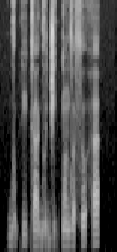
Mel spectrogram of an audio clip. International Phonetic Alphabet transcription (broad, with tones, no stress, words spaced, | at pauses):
ɡo˧ki˧ka˨ ɡo˨d͡ʒi˨k͡pɔ̃˨˦dɔ˦˨ so˨˦ha˦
